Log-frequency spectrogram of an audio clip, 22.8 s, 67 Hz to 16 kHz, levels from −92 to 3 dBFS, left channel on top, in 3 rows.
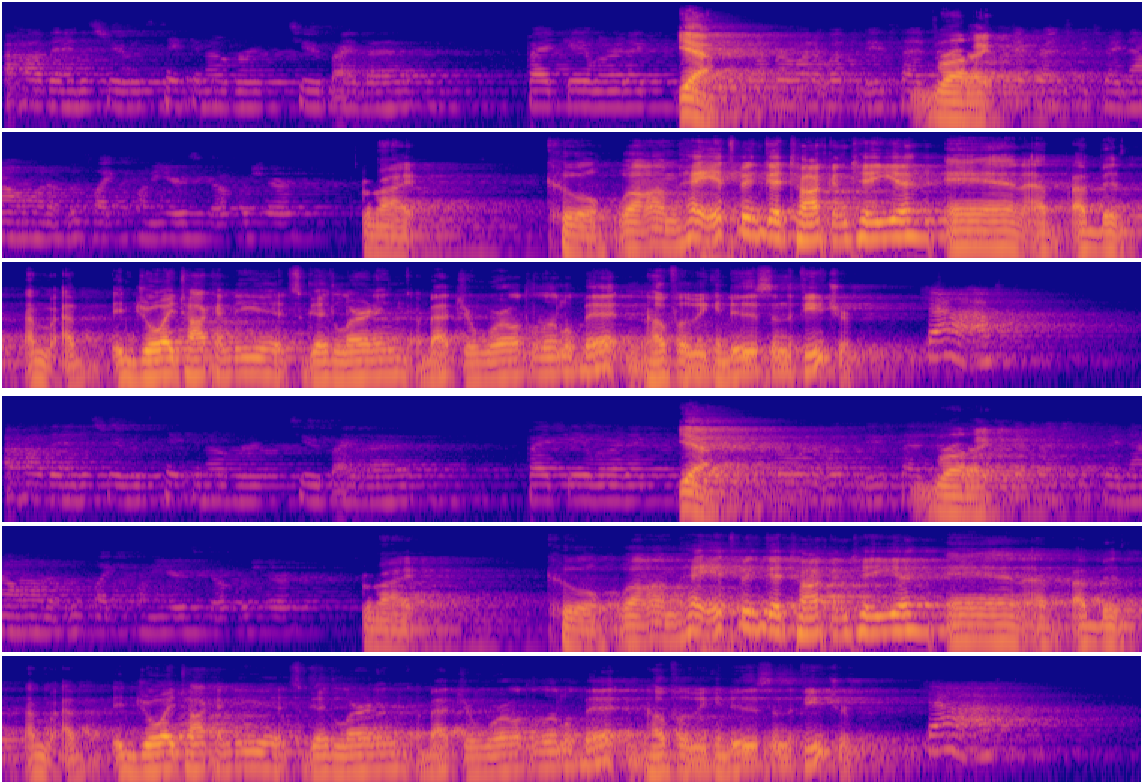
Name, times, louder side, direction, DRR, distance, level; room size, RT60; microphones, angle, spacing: voice 1, 0.0-2.8 3.5-9.5 21.2-21.8, left 3 dB, 25° left, -2 dB, 1.9 m, -46 dB
voice 2, 6.1-6.6 10.0-10.3 11.2-20.9, left 3 dB, 50° left, 9 dB, 0.8 m, -27 dB
22.5 x 21.5 x 7.7 m, 2.3 s
head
